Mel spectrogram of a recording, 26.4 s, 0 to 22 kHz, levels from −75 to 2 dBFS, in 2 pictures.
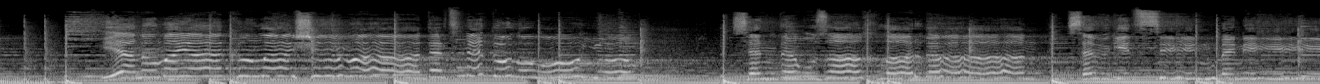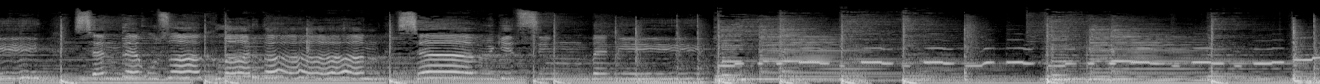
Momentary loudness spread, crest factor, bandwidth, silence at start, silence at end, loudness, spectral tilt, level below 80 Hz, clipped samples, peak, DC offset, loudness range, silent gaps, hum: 5 LU; 16 dB; 14 kHz; 0 s; 0 s; -18 LUFS; -5 dB/octave; -24 dBFS; under 0.1%; -2 dBFS; under 0.1%; 2 LU; none; none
